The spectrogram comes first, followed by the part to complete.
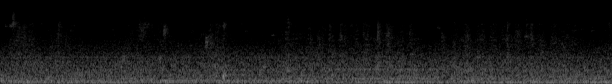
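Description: Wet laundry being handled and wrung out by hand over a basin: cloth rubbing and squeezing, with scattered faint ticks, over a steady low hum.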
